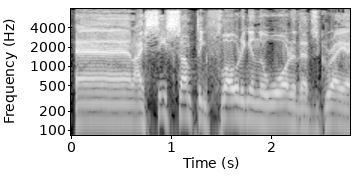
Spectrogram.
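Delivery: normal talking voice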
